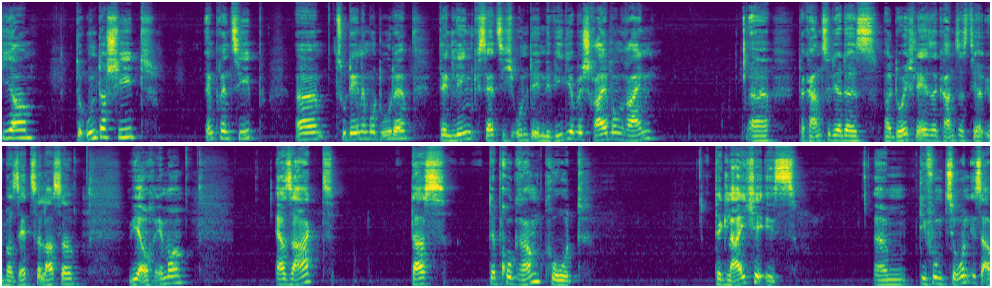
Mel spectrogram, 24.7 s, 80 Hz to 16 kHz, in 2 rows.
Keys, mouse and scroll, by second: 13.3-14.8 drag.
